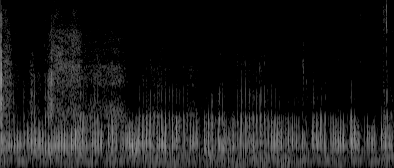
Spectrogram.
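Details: A pair of kittens purr strongly in a continuous, rapid, grainy vibration with small swells in loudness and faint handling noise in the background.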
